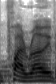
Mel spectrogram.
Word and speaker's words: Poirot: Hercule Poirot, that's the way you pronounce it, and Miss Marple, very popular and have so much rerunning going.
